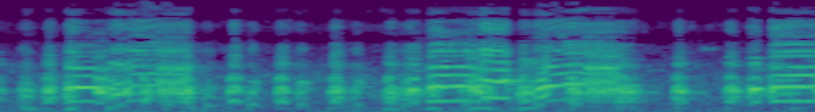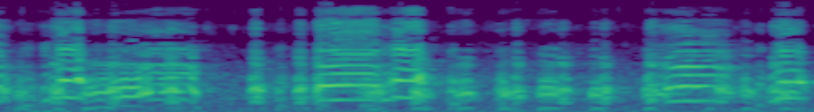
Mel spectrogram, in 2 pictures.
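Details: Chickens at the Takumi no Yakata forest aquarium in Japan, heard in the morning: loud, harmonic clucks and squawks from several birds, coming in irregular bursts that overlap throughout.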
